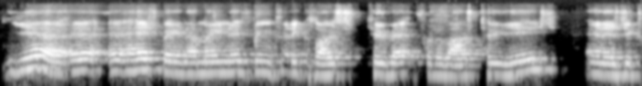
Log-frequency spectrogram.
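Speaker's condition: Cerebral palsy; stopped

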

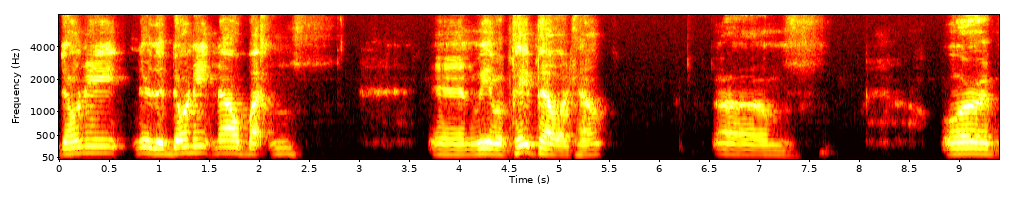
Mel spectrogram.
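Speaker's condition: Cerebral palsy; uses wheelchair for mobility

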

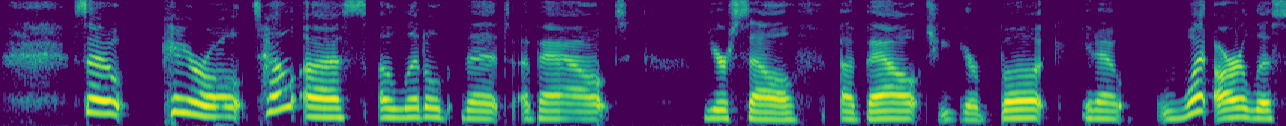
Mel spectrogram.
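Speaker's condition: No condition

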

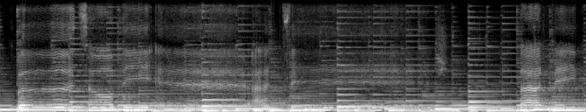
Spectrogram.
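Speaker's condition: No condition

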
